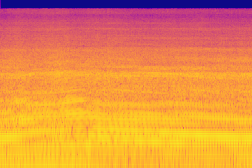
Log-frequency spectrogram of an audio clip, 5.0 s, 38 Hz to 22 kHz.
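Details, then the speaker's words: GasGas SM700 supermoto single running: light mechanical whine and faint scrape in exhaust beat; dealer check found nothing wrong, noise normal, cause traced to metal skid plate under engine amplifying sound. "Ще излезе, че си въобразявам. Явно този шум си е нормален."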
